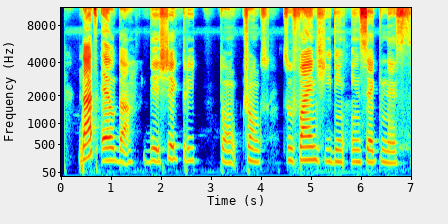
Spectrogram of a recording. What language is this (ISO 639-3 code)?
pcm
